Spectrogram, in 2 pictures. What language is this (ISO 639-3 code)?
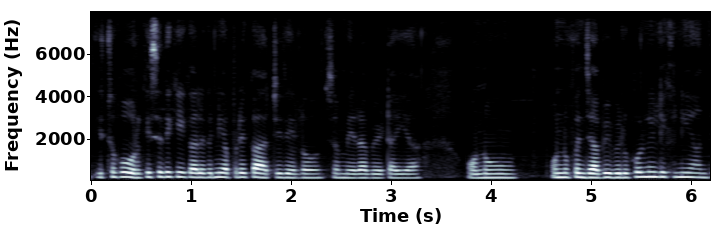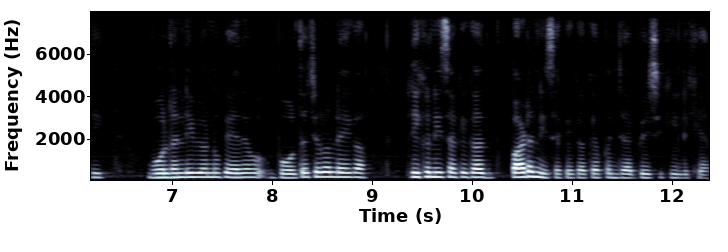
pan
